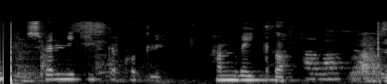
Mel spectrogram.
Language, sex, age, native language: Icelandic, female, 14, Icelandic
